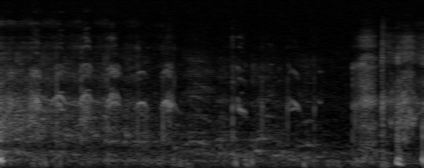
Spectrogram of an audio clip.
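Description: Quiet, high-pitched laughter: a quick run of short, squeaky 'hee' sounds that fades out over the first two seconds, with a little more laughing near the end.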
